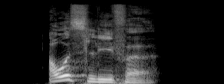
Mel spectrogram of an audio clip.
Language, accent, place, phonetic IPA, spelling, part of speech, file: German, Germany, Berlin, [ˈaʊ̯sˌliːfə], ausliefe, verb, De-ausliefe.ogg
- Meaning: first/third-person singular dependent subjunctive II of auslaufen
